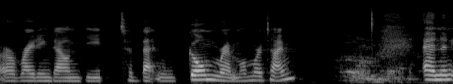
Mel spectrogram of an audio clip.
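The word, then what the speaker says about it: gom rim: it's so strange okay can you say ghom room it's g om r IM for those of you that are writing down the tibetan gum room one more time and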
